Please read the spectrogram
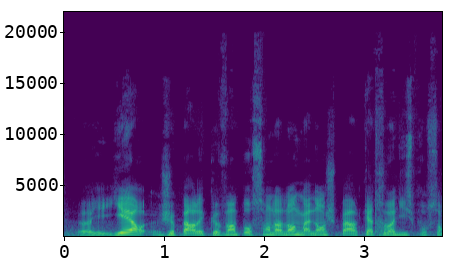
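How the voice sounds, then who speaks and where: With an English accent, a man of fairly high pitch talks at a moderate pace with ordinary pitch variation in a dry, close sound with no echo. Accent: English-speaker accent in French. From France. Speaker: vlogger. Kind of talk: casual personal vlog talk while walking. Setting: outdoors on a walk. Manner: halting, many hesitations.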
